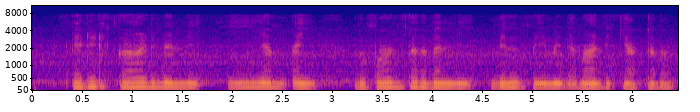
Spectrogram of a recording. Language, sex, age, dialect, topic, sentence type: Kannada, male, 31-35, Coastal/Dakshin, banking, question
